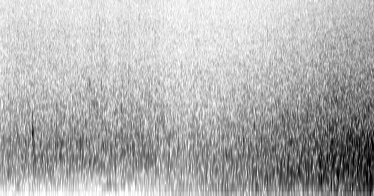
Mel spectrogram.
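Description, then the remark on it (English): Clear water rushes and tumbles over hundreds of smooth rocks and a few small boulders in a creek beneath a bridge, cascading slowly down a hill in a steady, hissing wash, fairly soft and continuous, swelling slightly louder toward the end. No voices are heard. “The relaxing sound of the water tumbling over the rocks gives you a sense of calm.”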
